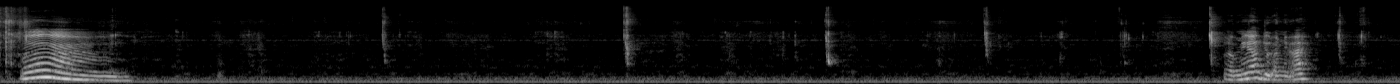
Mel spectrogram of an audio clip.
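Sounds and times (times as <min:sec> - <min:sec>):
low steady hum: 0:00.0 - 0:14.0
crisp apple chewing clicks: 0:01.1 - 0:04.2, 0:05.4 - 0:08.6, 0:09.8 - 0:12.3, 0:13.2 - 0:13.9.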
